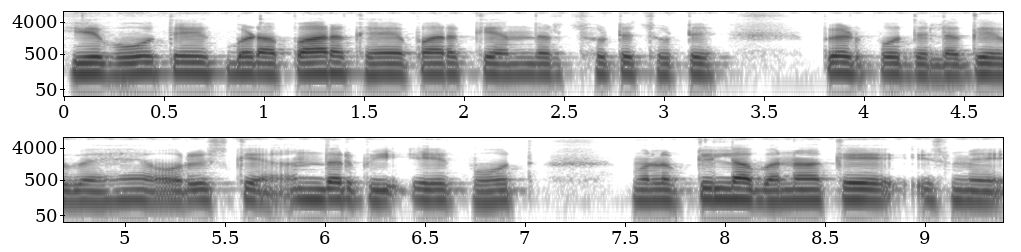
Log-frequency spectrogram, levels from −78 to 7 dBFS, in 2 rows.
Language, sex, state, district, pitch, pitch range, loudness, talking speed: Hindi, male, Rajasthan, Bikaner, 135 Hz, 135-140 Hz, -20 LUFS, 180 wpm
